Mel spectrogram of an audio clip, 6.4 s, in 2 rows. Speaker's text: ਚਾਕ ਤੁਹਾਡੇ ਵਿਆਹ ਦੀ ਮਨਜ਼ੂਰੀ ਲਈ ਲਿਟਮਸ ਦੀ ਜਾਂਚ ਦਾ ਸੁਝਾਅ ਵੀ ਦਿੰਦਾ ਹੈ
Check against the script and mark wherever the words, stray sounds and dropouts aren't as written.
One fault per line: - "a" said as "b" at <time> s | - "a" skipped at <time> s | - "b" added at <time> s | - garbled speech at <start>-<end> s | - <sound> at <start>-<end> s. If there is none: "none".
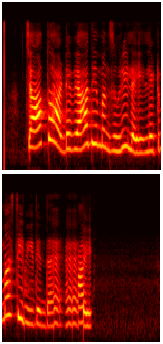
- "ਜਾਂਚ ਦਾ ਸੁਝਾਅ" skipped at 3.6 s
- garbled speech at 4.4-5.0 s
